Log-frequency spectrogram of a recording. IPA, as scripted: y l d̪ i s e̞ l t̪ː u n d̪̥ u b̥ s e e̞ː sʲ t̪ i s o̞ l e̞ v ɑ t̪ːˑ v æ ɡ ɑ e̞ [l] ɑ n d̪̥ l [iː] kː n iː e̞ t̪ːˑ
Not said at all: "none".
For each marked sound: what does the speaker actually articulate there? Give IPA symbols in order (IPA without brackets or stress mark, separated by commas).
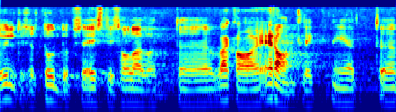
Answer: ɾ, i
